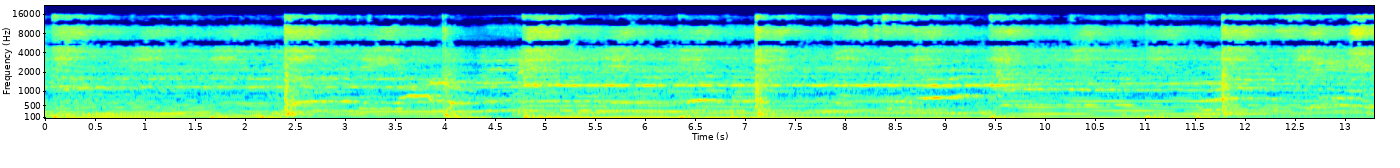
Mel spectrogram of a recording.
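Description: Live rock band playing: sung lead vocals over electric guitar and a drum kit.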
